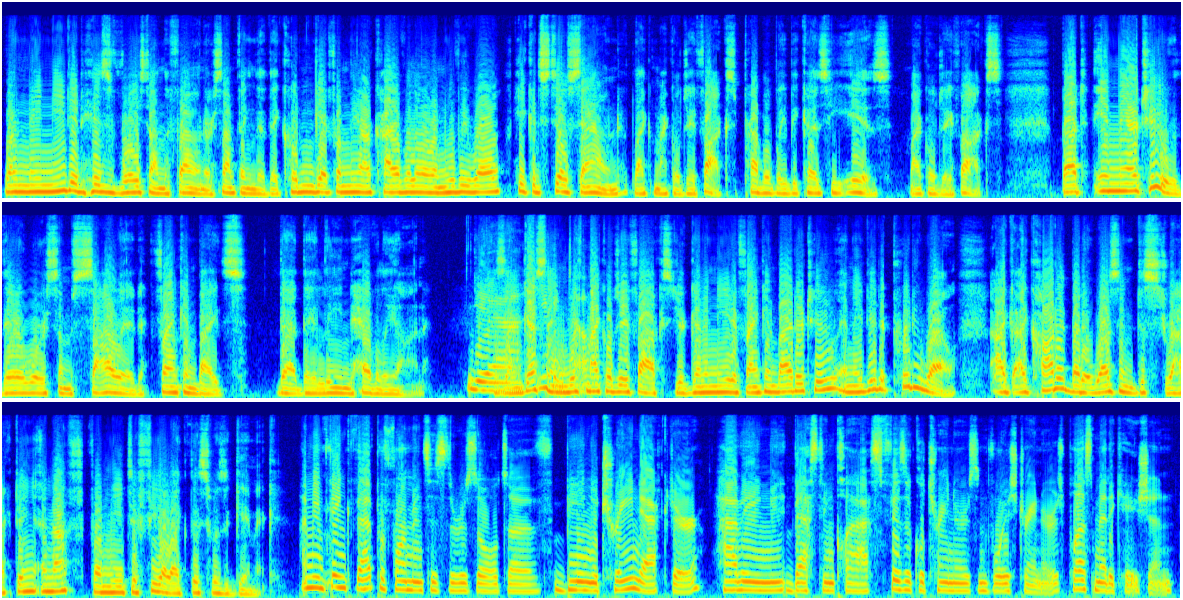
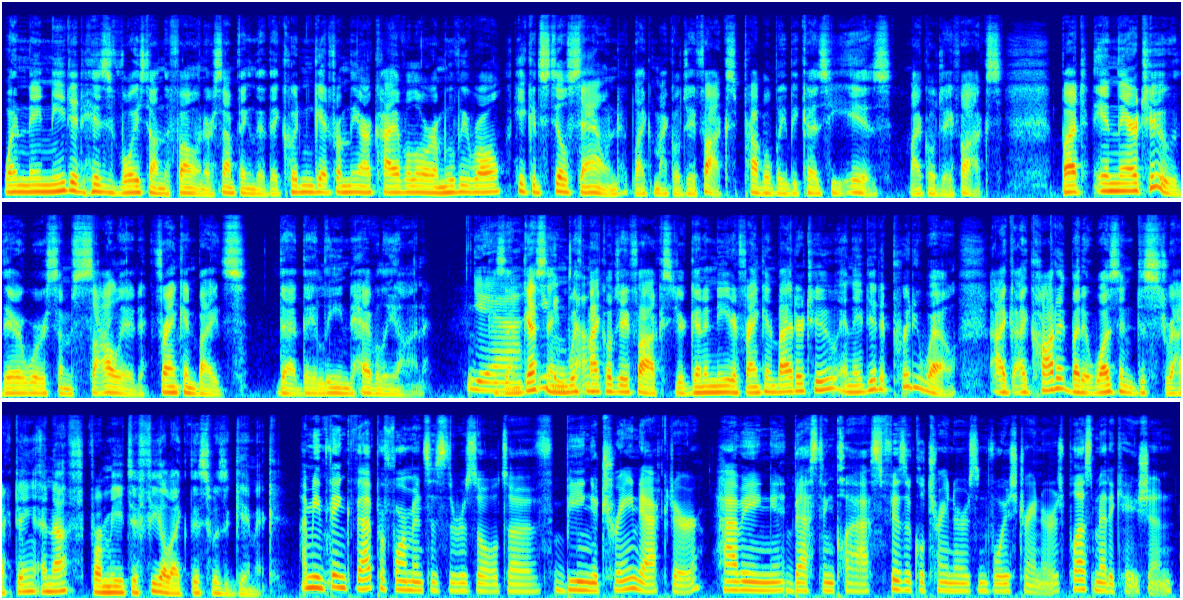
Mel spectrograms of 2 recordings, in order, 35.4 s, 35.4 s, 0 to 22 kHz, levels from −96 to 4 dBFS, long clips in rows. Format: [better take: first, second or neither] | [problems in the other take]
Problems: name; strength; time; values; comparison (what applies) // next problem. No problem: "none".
second | distortion; heavy; 21% of the sound clipped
